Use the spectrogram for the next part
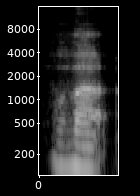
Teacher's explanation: ப, ம ஆகிய இரு எழுத்துக்களையும் இரு இதழ்களை இணைத்து உச்சரிப்பதால் இவற்றை ஈறிதழ் ஒலிகள் என்பர். வ இவ்வெழுத்தை கீழ் உதட்டிலும் மேற்பல்லிலும் பொருத்தி உச்சரிப்பதால் இதனை உதட்டுப்பல் ஒலி என்று அழைக்கின்றனர்.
